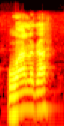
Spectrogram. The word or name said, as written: walga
